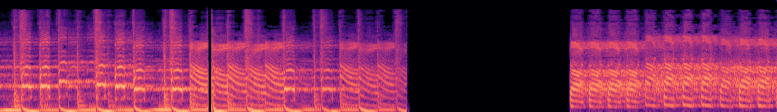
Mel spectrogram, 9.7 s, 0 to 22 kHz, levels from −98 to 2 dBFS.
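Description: A corrupt frame muted gap cuts the audio from 2.60 to 2.74 s. The sound drops abruptly to silence for about 0.13 s, which fits several rejected compressed frames. Timing afterwards stays intact.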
